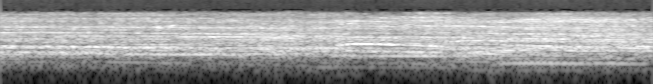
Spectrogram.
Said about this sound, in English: This is a joint boo double booed to both of you, which is fair.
